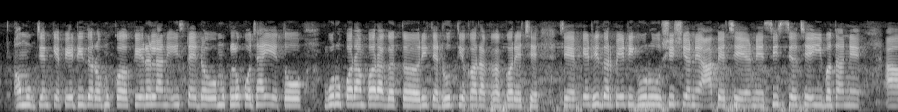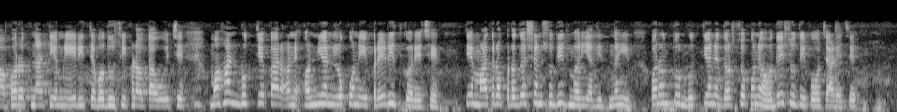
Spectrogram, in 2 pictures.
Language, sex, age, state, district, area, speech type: Gujarati, female, 30-45, Gujarat, Junagadh, urban, spontaneous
